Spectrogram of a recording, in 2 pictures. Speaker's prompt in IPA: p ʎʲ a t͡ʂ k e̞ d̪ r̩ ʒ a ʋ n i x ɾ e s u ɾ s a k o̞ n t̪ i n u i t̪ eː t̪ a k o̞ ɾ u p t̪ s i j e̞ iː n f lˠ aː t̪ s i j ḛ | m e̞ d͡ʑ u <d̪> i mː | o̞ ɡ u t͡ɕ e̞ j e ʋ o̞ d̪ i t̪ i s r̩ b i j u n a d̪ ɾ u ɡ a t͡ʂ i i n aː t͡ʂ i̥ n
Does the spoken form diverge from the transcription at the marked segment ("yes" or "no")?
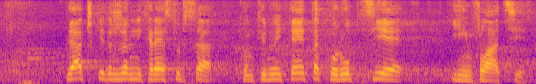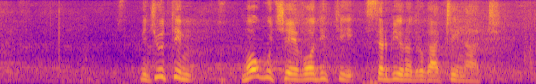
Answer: yes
